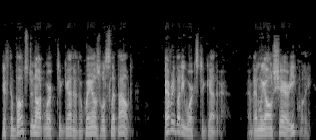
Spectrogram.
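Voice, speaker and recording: A man's voice: mid-range voice, fairly quick, muffled recording, voice pushed up, close to an everyday voice. A man voicing a cheerful, eager young Norse man with a thick accent. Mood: explaining. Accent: Norse-accented English. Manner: excited, eager.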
